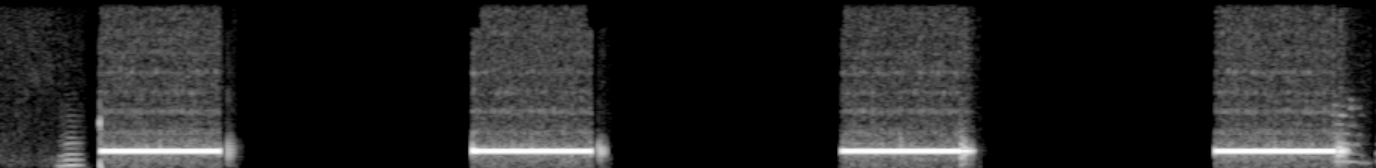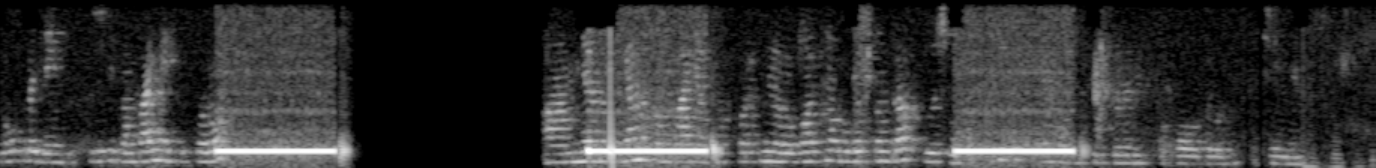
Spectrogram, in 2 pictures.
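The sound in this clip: A telephone ringback tone sounds while a call to a company office is being connected: a steady, mid-pitched tone repeats in seven even pulses about three seconds apart, and voices talk in the gaps between the later pulses.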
